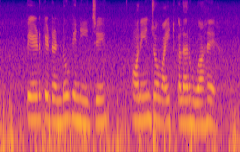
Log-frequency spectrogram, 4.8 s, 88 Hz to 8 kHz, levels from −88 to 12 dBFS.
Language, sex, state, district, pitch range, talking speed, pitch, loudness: Hindi, female, Chhattisgarh, Raipur, 205-230 Hz, 135 wpm, 210 Hz, -15 LUFS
